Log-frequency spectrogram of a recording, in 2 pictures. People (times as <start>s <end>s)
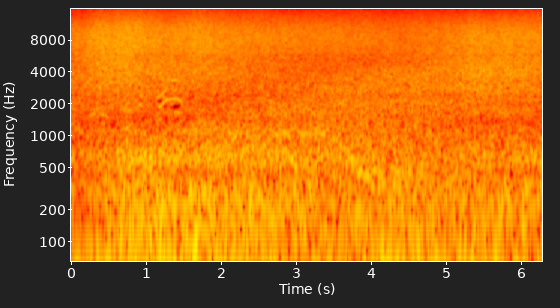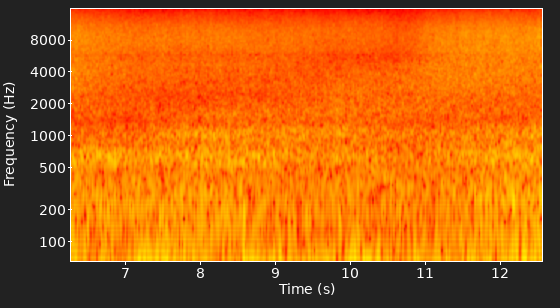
0.8s 1.6s, 3.5s 4.8s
